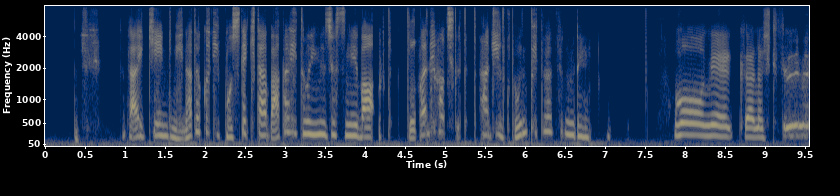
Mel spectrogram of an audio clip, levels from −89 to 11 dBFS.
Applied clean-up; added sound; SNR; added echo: neural diffusion model UNIVERSE++.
